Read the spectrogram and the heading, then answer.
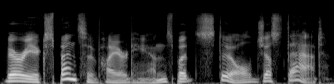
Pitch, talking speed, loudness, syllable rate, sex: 125 Hz, 145 wpm, -20 LUFS, 4.1 syllables/s, male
